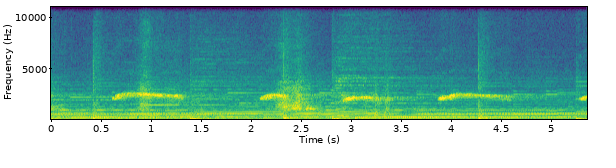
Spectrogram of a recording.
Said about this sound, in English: Because if anybody who's ever blown a whistle knows, you have to really put your breath into a whistle to blow it.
